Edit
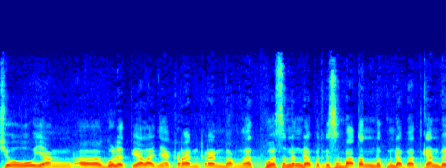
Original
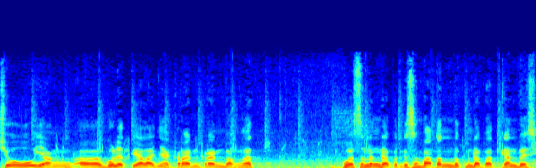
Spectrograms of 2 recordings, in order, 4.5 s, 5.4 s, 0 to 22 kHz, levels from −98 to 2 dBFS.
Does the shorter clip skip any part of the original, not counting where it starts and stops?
yes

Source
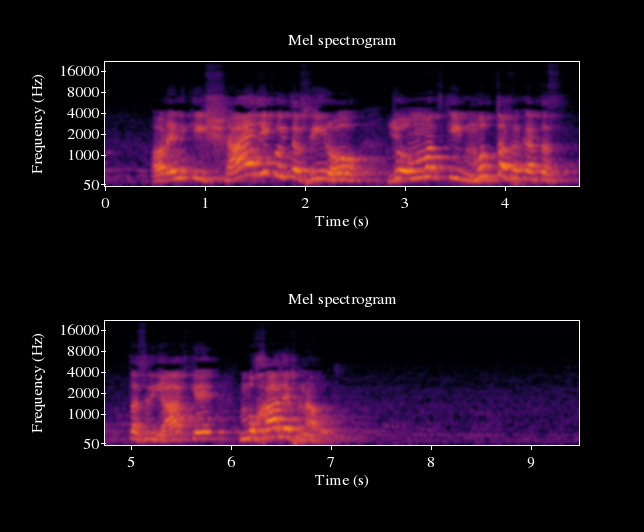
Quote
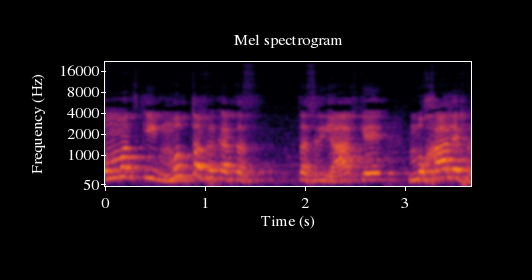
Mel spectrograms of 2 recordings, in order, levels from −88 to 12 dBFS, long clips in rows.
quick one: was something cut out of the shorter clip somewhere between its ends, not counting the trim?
no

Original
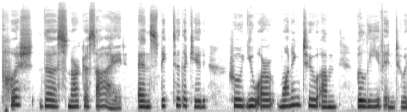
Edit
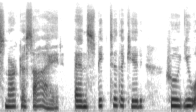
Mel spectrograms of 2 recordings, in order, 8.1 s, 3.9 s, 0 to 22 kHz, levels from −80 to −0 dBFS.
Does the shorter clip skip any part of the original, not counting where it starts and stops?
no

